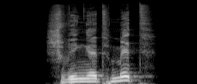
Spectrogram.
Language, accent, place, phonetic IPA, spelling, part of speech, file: German, Germany, Berlin, [ˌʃvɪŋət ˈmɪt], schwinget mit, verb, De-schwinget mit.ogg
- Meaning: second-person plural subjunctive I of mitschwingen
